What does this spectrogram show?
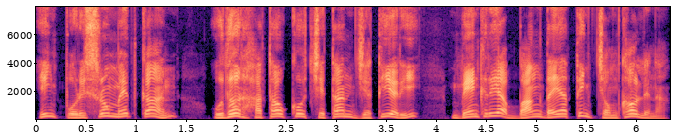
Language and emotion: Santali, disgusted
